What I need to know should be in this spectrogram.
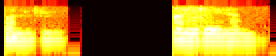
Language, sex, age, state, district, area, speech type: Punjabi, female, 45-60, Punjab, Fatehgarh Sahib, urban, conversation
